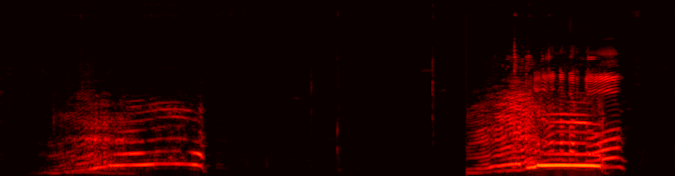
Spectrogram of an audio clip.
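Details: Two loud, drawn-out moos from a Friesian cow offered for sale in Pakistan, each around a second and a half long, the second louder and more strained, with near silence between them.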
